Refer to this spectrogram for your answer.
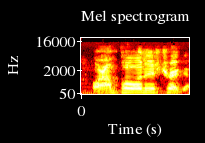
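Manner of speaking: normal talking voice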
